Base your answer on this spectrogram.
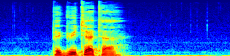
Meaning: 1. comparative degree of begütert 2. inflection of begütert: strong/mixed nominative masculine singular 3. inflection of begütert: strong genitive/dative feminine singular
- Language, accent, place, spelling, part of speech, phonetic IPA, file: German, Germany, Berlin, begüterter, adjective, [bəˈɡyːtɐtɐ], De-begüterter.ogg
